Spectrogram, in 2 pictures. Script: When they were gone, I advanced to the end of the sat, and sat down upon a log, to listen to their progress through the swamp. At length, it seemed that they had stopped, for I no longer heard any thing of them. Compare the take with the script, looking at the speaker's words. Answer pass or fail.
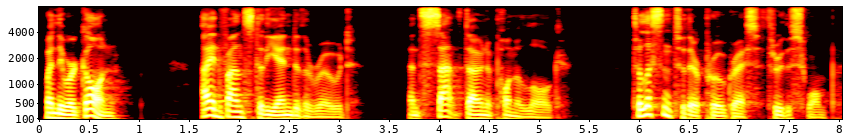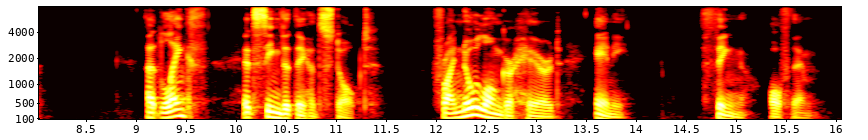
fail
